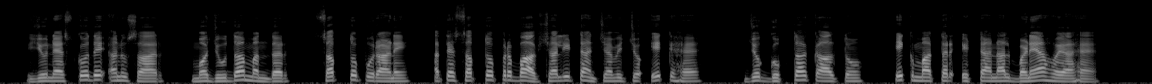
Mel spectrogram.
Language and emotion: Punjabi, neutral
